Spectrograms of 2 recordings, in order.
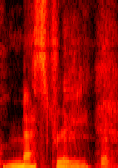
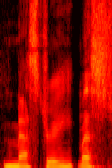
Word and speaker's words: Mastre: mispronounced so many times some people say master mystery miss oh mr but it's mastery so you're puerto rican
